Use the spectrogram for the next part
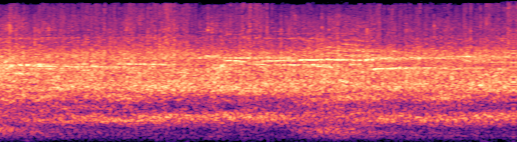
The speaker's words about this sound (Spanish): Mucha gente la que en el estadio de Cornellá gritó musulmán el que no vote en el partido que España empató contra Egipto, cuyo himno, por cierto, fue pitado. Y se gritó también eso de Pedro Sánchez, hijo de puta.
